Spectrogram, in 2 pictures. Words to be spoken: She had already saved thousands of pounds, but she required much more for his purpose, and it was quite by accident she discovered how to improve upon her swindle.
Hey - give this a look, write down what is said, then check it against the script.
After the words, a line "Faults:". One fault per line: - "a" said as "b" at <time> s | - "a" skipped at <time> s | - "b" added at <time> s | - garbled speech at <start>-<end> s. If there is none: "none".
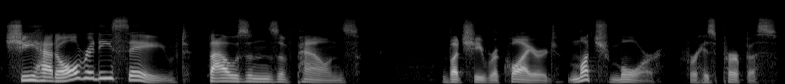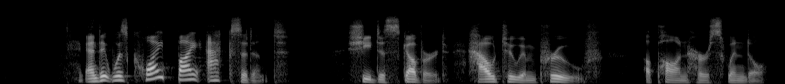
She had already saved thousands of pounds, but she required much more for his purpose, and it was quite by accident she discovered how to improve upon her swindle.
Faults:
none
